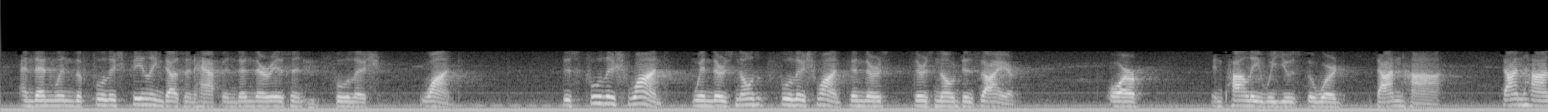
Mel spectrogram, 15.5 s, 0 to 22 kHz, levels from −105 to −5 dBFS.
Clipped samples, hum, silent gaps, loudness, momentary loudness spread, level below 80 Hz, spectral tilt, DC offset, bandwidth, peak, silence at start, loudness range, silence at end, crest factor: under 0.1%; none; none; -28 LUFS; 14 LU; -36 dBFS; -10.5 dB/octave; under 0.1%; 4 kHz; -10 dBFS; 0 s; 3 LU; 0 s; 18 dB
